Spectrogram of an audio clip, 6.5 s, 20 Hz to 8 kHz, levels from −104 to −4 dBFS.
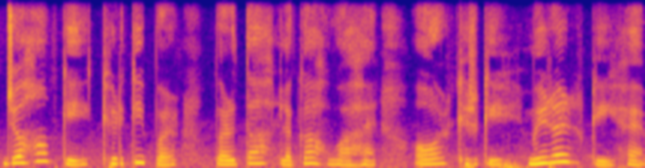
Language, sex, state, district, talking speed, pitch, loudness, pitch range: Hindi, female, Himachal Pradesh, Shimla, 120 wpm, 235 Hz, -17 LUFS, 205-270 Hz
